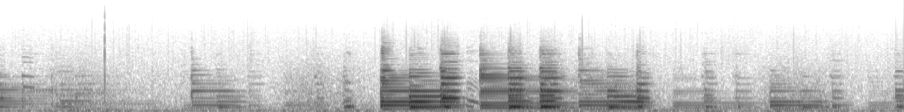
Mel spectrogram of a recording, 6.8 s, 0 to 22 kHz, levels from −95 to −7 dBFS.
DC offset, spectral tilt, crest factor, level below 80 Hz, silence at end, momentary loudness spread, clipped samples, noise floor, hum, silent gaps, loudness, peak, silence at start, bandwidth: under 0.1%; -8.5 dB/octave; 20 dB; -56 dBFS; 0 s; 23 LU; under 0.1%; -55 dBFS; none; none; -33 LUFS; -16 dBFS; 0 s; 8.2 kHz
